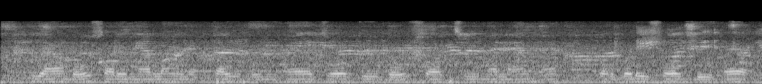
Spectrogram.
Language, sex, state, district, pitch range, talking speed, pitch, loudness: Hindi, male, Rajasthan, Bikaner, 115-125 Hz, 80 wpm, 120 Hz, -16 LUFS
